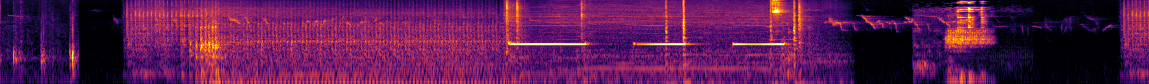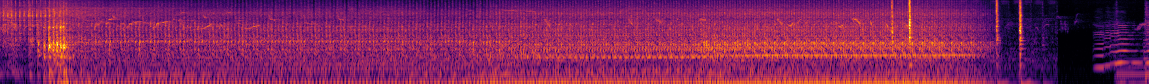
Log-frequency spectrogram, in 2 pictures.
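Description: Tractor engine starting and running, with three short, evenly spaced beeps about five to eight seconds in. It stops, starts again a few seconds later, and runs a little louder in two steps toward the end.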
